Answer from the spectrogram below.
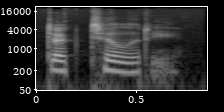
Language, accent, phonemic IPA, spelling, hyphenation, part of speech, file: English, US, /dʌkˈtɪlɪdi/, ductility, duc‧til‧i‧ty, noun, En-us-ductility.ogg
- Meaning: Ability of a material to be drawn out longitudinally to a reduced section without fracture under the action of a tensile force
